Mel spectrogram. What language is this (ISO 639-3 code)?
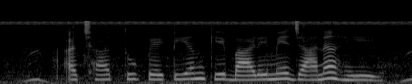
mag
